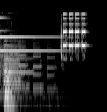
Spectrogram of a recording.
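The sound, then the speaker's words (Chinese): An alarm clock goes off: a fading, bell-like chime gives way to four quick, bright bursts of high-pitched ringing in a steady rhythm, then silence. No one speaks. “哎呀，今天是星期六，闹钟你别响了，让我多睡一会儿吧。”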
